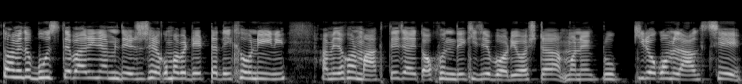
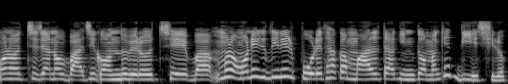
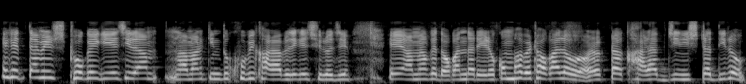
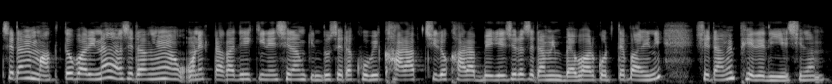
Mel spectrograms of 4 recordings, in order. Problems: constant background noise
